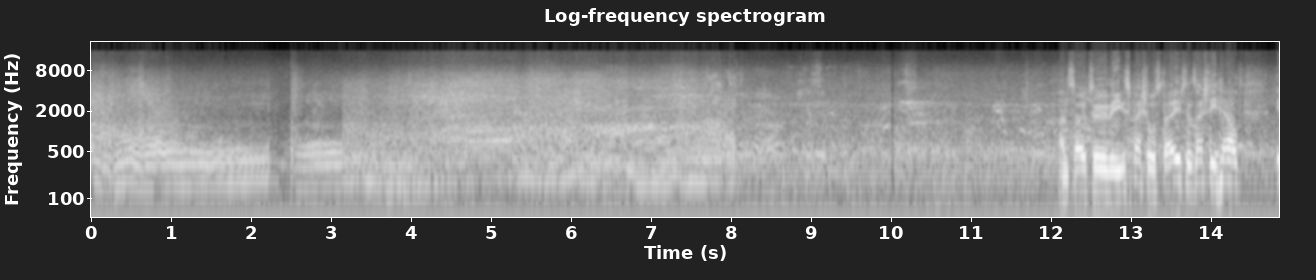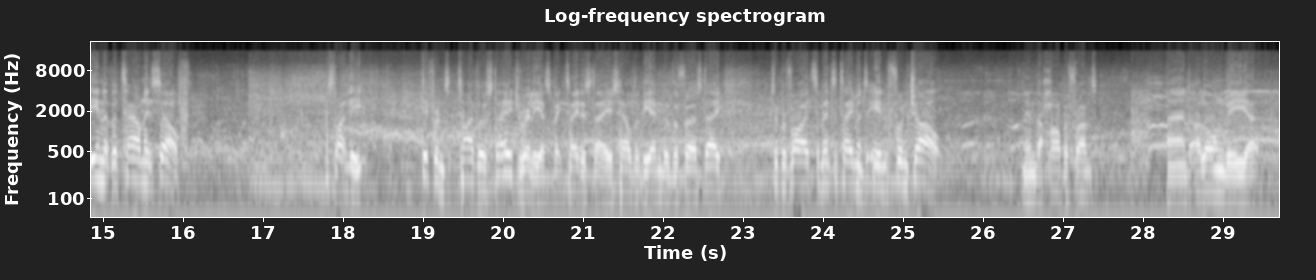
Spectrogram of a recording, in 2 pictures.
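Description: A rally car engine revs hard and roars past.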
